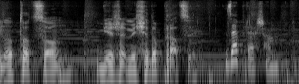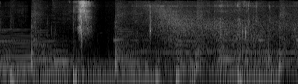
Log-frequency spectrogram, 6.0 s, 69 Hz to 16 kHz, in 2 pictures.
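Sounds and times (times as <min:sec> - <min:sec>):
speech: 0:00.0 - 0:03.1
sparkling water bottle opening hiss: 0:03.7 - 0:05.9
sparkling water fizzing for pancake batter: 0:03.8 - 0:05.9.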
